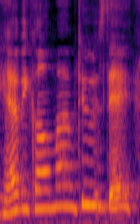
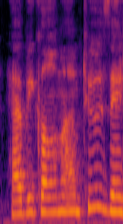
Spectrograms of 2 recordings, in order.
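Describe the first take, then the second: First: Much higher, changed voice as mom; imitating mom. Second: Said in the usual way. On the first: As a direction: sing it back like mom would. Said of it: "She'd be like". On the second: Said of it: "I would call you".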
